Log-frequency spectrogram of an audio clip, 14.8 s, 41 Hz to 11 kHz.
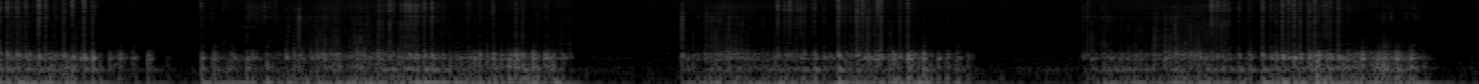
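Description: Nail tips of both hands scratch the hollow metal mesh grille of a black microphone, making a dense, low, rumbling scrape centered near 70 Hz with rapid, slightly uneven strokes. The scratching comes in four sustained bursts separated by brief quieter gaps, with almost no bright or high content.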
